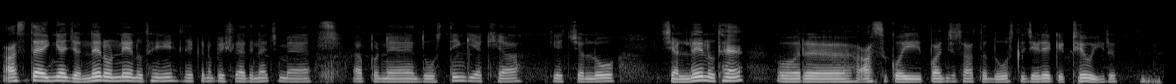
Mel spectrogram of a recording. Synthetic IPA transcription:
ə̰st̪ɛːɪjãːd͡ʒənːẽːɾõːnːẽːnʊt̪ʰẽleːkɪnpɪt͡ʃʰleːd̪ɪnãːt͡ʃmɛ̃ːəpneːd̪oːst̪ĩːkiəkʰjaː | ket͡ʃəloː | t͡ʃəlnẽːnʊt̪ʰːɛ̃ː | ɔːɾə̰skoːiːpə̃ɲd͡ʒsət̪d̪oːst̪d͡ʒeːɽeːkɪʈʰːeːɦoiːɾ

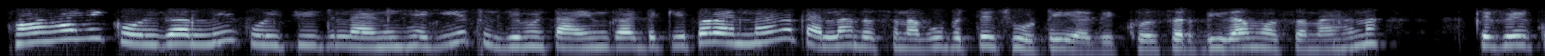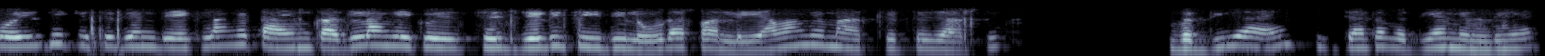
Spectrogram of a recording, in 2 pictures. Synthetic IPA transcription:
hãːɦãːniːkoːiːɡəlnĩːkoːiːt͡ʃiːd͡ʒlɛːɽ̃iːɦɛːɡiːɛːt̪ed͡ʒɪʋẽːʈaːimkəɖkeːpəɾɛːnːãɦɛnãːpɛːlãːd̪əsnaːbuːbətːʃeːt͡ʃʰoːʈeːɛːd̪ekʰːoːsəɾd̪iːd̪aːmɔːsəmɛːɦɛːnaː | t̪eːpʰɪɾkoːiːbiːkɪseːd̪ɪnd̪eːkʰlãːɡeːʈaːimkəɖlãːɡeːkoːid͡ʒeːɽiːt͡ʃiːd͡ʒd̪iːloːɽɛːpãːleːaːʋãːɡeːmaːɾkeːʈ̚t̪eːd͡ʒaːkeː | ʋəd̪ijãːɛːt͡ʃiːd͡ʒãːt̪ãːʋəd̪ijãːmɪld̪ĩːãː

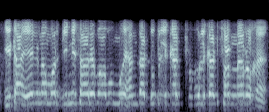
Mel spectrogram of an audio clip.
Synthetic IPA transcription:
iʈaeknəmːəɾd͡ʒinisaɾebabumuɦɛnd̪aɖublkeʈbulikeʈsannəɾɔkʰɛ̃

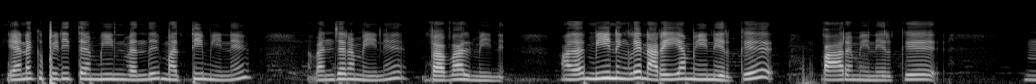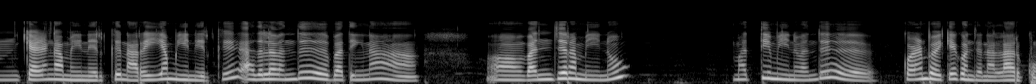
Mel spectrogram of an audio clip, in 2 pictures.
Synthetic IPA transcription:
ɛnɐkːɯpɪɽɪt̪ːɐmiːnʋɐnd̪ɯmɐt̪ːimiːnɯ | ʋɐɲd͡ʒɐɾɐmiːnɯbɐʋaːlmiːnɯ | ɐðaːðɯmiːnɯŋɡɐɭeːnɪɾɐjːɐmiːnɪɾɯkːɯ | paːɾɐmiːnɪɾɯkːɯ | kɛɻɐŋɡamiːnɪɾɯkːɯnɪɾɐjːɐmiːnɪɾɯkːɯɐðɪlɐʋɐnd̪ɯp̬aːɾt̪iːŋɡɐnːaː | ʋɐɲd͡ʒɐɾɐmiːnʊ̃ | mɐt̪ːimiːnʋɐnd̪ɯ | kɔɻɐmbɐʋɐɪkːeːkɔɲd͡ʒɔ̃nɐlːaːɪɾɯkːʊ̃

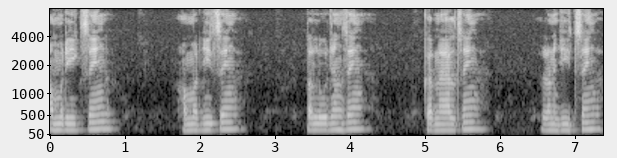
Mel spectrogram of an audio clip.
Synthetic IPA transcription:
əmɾiːksɪ̃ŋɡ | əməɾd͡ʒiːt̪sɪ̃ŋɡ | t̪əloːd͡ʒə̃ns̬ɪ̃ŋɡ | kəɾnɛːlsɪ̃ŋɡ | ɾəñd͡ʒiːt̪sɪ̃ŋɡ

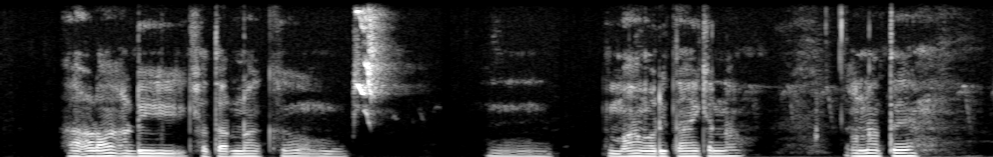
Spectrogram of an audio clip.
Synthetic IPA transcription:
haɦɽãʔəɖikʰat̪aɾnakʰ | maɦamɔɾit̪aɦɛ̃kana | ɔnat̪ɛ

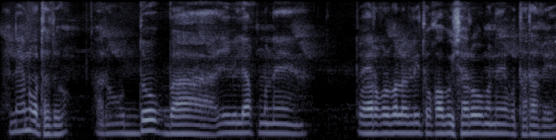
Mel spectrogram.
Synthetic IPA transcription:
ɛnɛankɔtʰatɔ | aɹuudoɡ̚baejbilakmanɛ | tɔjaɹkɔɹbalaɡlitɔkapɔjsaɾɔmanɛkɔtʰatʰakɛ

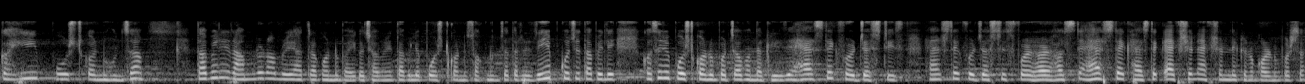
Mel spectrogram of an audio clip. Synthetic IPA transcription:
kʌɦiposʈɡʌrnuɦunt͡sʰʌ | t̪ʌpãj̃leɾamroɾamrojat̪raɡʌrnubʱʌekot͡sʰʌbʱʌnet̪ʌpãĩleposʈɡʌrnusʌknuɦunt͡sʰʌt̪ʌɾʌrepkot͡sʌĩt̪ʌpãĩlekʌsʌɾiposʈɡʌrnupʌrt͡sʰʌbʱʌnd̪akʰeɽit͡sʌ̃ɦasʈeɡpʰʌrd͡zʌsʈis | hasʈeɡ̚pʰʌrd͡zʌsʈispʰʌrɦʌɦʌsʈɦasʈekɦasʈekæksʌnakʌnlekʰinuɡʌrnupʌrt͡sʰʌ

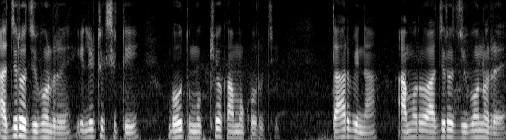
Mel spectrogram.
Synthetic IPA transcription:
ad͡ʒiɾɔd͡ʒibɔnɔɾɛḭleʈɾiksiʈibɔɦut̪mukʰːjɔkamɔkɔɾut͡ʃʰi̥ | t̪aɾbina | a̰mɔɾɔad͡ʒiɾɔd͡ʒibɔnɔɾe

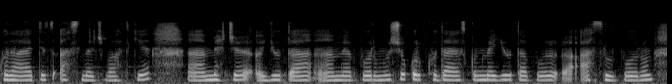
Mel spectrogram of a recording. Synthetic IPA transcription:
kʰʊd̪aːjat̪isɐslɐt͡ʃʋɐt̪kʲimet͡ʃʰijut̪amepuɾmuʃukɾkʰʊd̪aːjɐskunmejut̪apuɾɐ̰slpuɾum

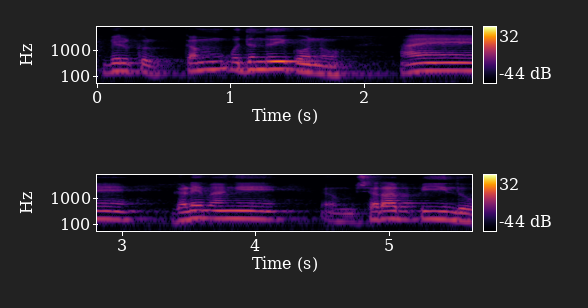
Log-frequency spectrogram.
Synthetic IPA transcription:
bɪlkʊlkɐmɓʊd̪ʱə̃nd̪oɦiːkoːnoː | ɛ̃ː | ɡʱɐɽ̃emãːŋẽ | ʃɐɾaːbpiĩːn̆d̪oː

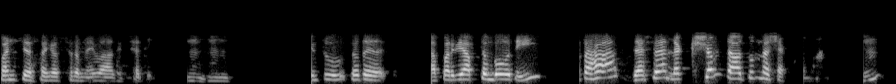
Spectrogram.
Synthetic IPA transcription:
pɐɲt͡ʃɐsɐkɐsɾɐmejʋaːɡɐt͡ʃʰɐt̪iː | ɦ | kint̪ut̪ɐt̪ɐ | ɐpɐɾjaːp̚t̪ɐmbʱɐʋɐt̪i | t̪ɐt̪ɐɦɐd̪ɐʃɐlɐkʂɐmt̪aːt̪unːɐʃɐk̪̚ɐmɐ | m

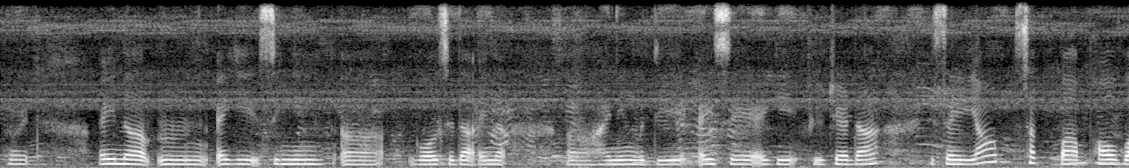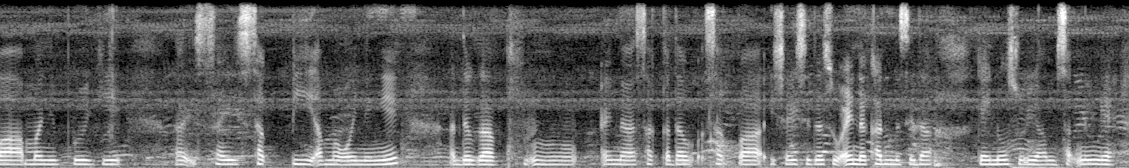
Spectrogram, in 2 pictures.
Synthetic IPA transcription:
hoj | ɐjnɐ | ɐjɡisiŋiŋ | ɡolsidɐʔɐ̰jnɐ | ɦajniŋbɐdiɐ̰jseɐ̰jɡipʰjut͡ʃɐɾdɐ | isajːap̚sɐk̚pɐpʰawbɐmɐnipuɾɡi | ḭsajsɐk̚piɐmɐojniŋe | ɐ̰duɡɐ | ɐ̰jnɐsɐkːɐdɐsɐk̚bɐisajsidɐsuʔɐ̰jnɐkʰɐnbɐsidɐ | kɐjnosujamsɐk̚niŋe

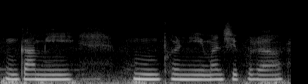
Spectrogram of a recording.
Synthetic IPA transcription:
ɡami | pʰɯɾnimansepʰuɾa

